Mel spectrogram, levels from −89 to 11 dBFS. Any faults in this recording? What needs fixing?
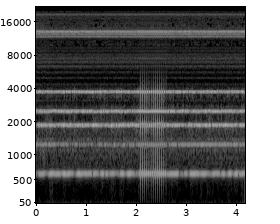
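System hang loop, 2.09 to 2.60 s: the host froze while playback kept cycling one 43 ms ring-buffer segment, probably a 2048-sample buffer, repeating 12 times at 23.4 Hz and losing about half a second. Prevent it by having the driver mute or zero the buffer when the host stops refilling it.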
